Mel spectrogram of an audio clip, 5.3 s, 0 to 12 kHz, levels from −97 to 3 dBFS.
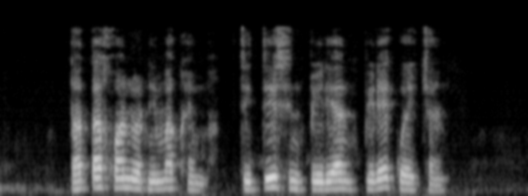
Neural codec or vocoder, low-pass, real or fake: codec, 16 kHz, 8 kbps, FreqCodec, smaller model; 7.2 kHz; fake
